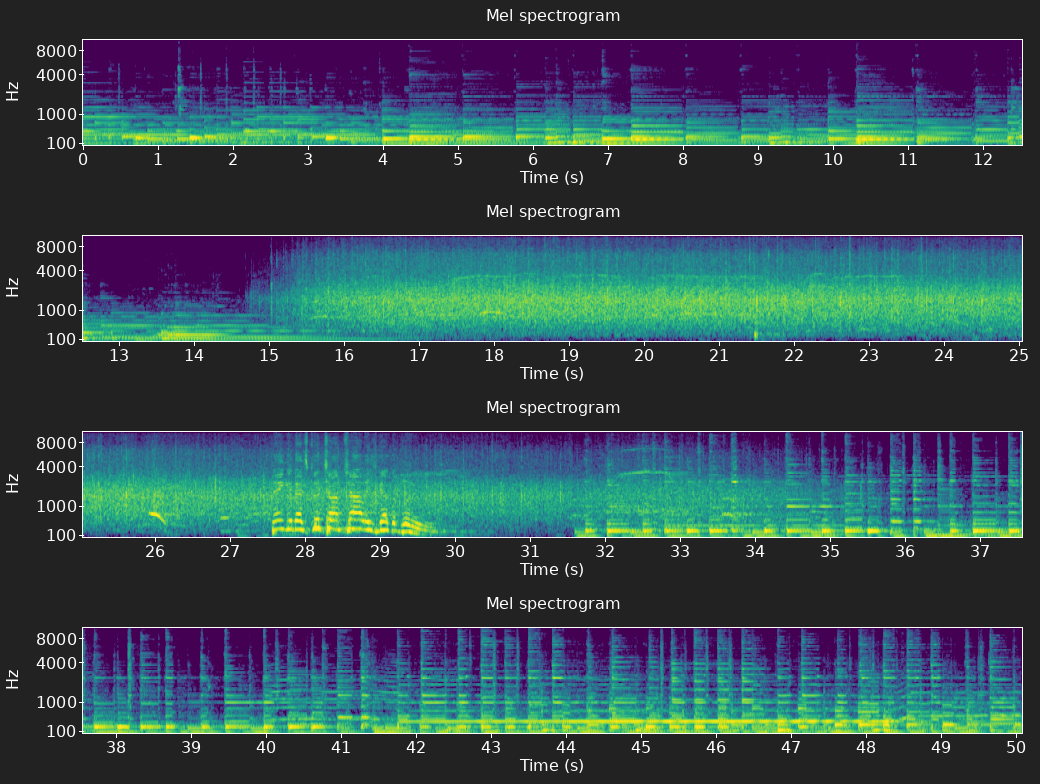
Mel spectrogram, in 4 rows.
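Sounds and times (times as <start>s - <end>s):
fingerstyle acoustic guitar: 0.0s - 15.0s, 31.6s - 50.0s
audience applauding: 14.6s - 36.1s.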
